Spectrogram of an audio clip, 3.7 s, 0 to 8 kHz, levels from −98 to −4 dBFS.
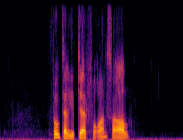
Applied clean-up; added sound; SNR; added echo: neural diffusion model UNIVERSE++.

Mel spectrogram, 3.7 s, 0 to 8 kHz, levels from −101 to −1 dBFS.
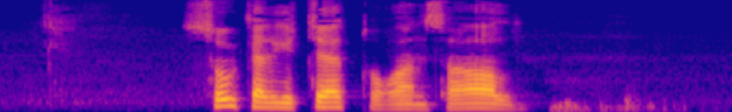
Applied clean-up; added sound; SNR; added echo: none; none; none; none.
